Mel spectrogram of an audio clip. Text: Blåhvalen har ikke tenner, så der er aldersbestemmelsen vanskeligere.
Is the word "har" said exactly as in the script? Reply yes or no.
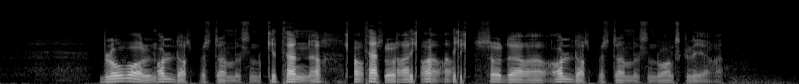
no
